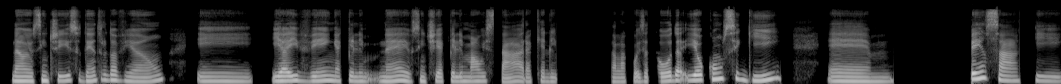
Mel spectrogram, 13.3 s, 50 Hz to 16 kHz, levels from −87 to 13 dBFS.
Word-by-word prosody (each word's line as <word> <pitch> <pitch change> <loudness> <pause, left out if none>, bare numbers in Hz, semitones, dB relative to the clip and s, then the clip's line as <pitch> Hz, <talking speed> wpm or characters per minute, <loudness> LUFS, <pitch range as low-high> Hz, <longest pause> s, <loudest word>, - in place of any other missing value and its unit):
Não, 155 -1 +4
eu 150 - +1
senti 155 0 0
isso 170 0 -3
dentro 165 +5 -1
do 185 - +1
avião, 150 0 -2 0.4
e 145 -1 -2 0.3
e 155 +1 +6
aí 160 +2 +6
vem 155 +2 0
aquele 150 -1 -2
né, 150 +3 0
eu 150 - -1
senti 145 +2 -3
aquele 145 0 -1
mal-estar, 145 -2 -2
aquele 135 0 -6 0.7
aquela 135 -1 -4
coisa 140 - -2
toda, 160 +4 +3
e 175 - +2
eu 180 +1 +7
consegui, 205 -1 +2 0.6
eh, 145 -1 +2 1.2
pensar 205 -8 +4 0.2
que 150 -4 -4
150 Hz, 120 wpm, -22 LUFS, 145-170 Hz, 1.2 s, eu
